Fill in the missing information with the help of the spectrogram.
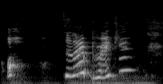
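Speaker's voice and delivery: ordinary talk, nothing marked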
